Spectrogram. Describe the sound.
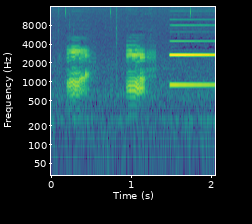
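Electronic beeps from a digital alarm clock with an hourly chime: two short beeps, then a sustained steady tone that runs to the end.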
